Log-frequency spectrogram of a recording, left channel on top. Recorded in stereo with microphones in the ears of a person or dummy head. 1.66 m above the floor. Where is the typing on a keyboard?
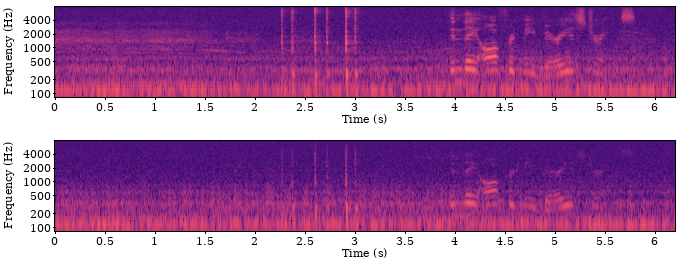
55° left (ahead or behind).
